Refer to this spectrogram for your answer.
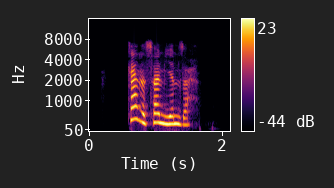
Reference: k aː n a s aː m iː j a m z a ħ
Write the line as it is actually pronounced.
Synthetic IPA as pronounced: k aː n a s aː m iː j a m z a ħ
